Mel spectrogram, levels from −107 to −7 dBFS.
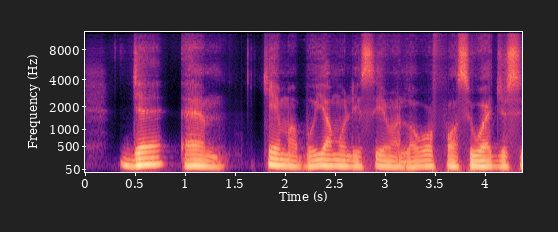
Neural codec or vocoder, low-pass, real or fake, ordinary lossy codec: codec, 24 kHz, 0.5 kbps, DualCodec; none; fake; none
